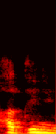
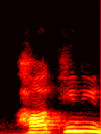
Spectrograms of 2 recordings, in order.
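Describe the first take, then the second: First: हथिनी with a short first "ha"; correct pronunciation. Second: हाथिनी with a long first "haa"; mispronounced word. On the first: Teacher corrects the word for pupils, properly pronounced. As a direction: keep हथिनी softer, first vowel short. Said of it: "हथिनी होता है". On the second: Teacher shows pupils the wrong word, mispronounced. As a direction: stretch the first vowel of हाथिनी. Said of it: "नहीं होता". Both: Shown as a demonstration.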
